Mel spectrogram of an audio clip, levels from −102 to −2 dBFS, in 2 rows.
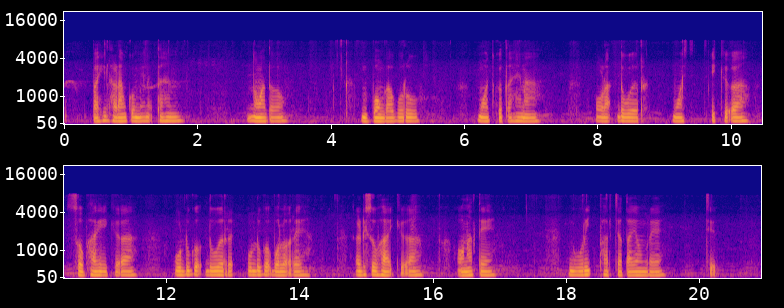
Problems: constant background noise, continuous background conversations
